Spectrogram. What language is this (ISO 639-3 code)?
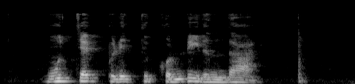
tam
